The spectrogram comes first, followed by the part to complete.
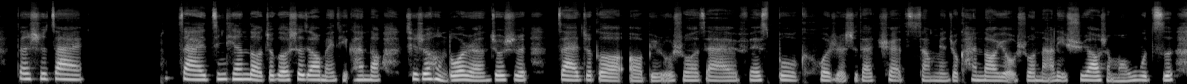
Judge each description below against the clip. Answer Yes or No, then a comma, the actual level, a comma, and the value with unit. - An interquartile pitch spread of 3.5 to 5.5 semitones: No, average, 2.8 semitones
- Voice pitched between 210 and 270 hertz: No, high, 200 Hz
